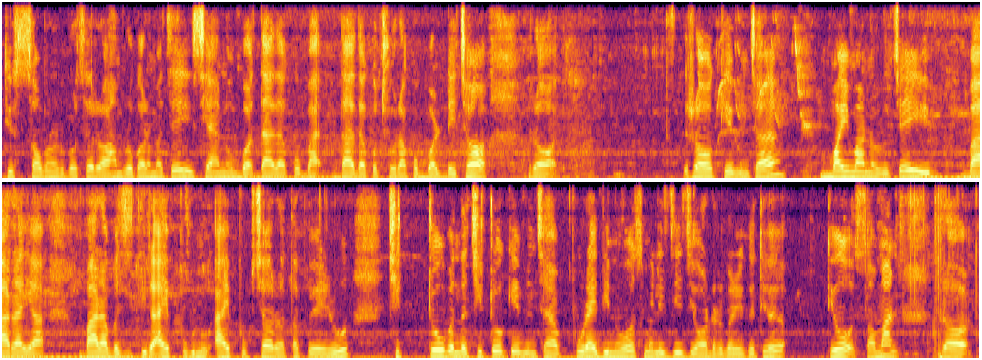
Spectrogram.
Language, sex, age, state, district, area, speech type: Nepali, female, 18-30, West Bengal, Alipurduar, urban, spontaneous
